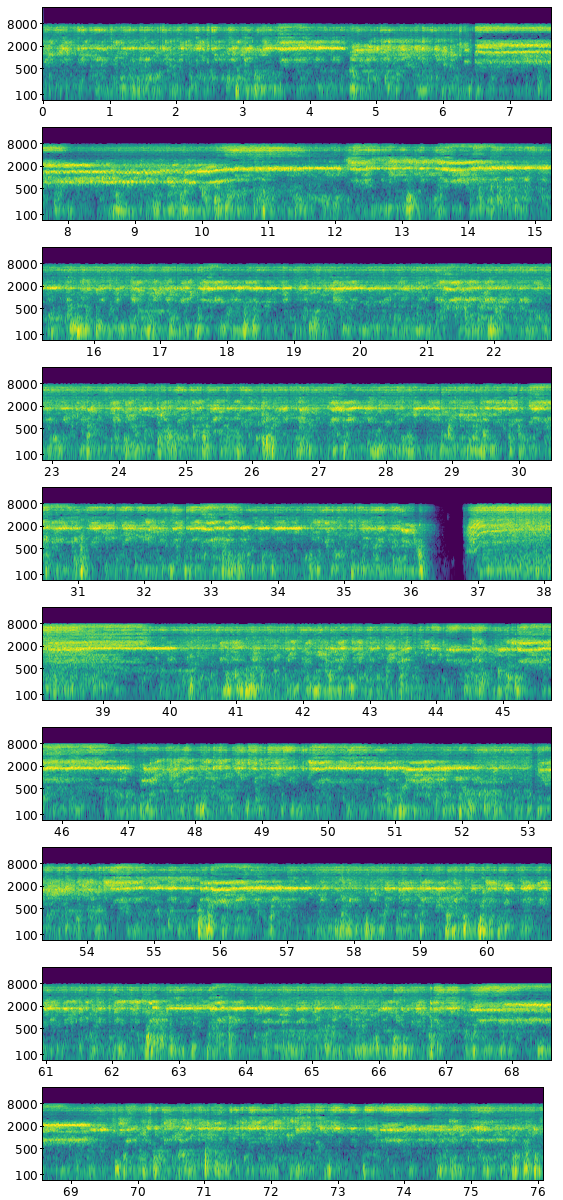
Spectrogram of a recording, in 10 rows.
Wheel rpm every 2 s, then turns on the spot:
230, 230, 230, 180, 170, 220, 230, 230, 230, 230, 230, 230, 240, 230, 230, 230, 230, 210, 120, 230, 230, 230, 230, 230, 230, 230, 230, 230, 230, 230, 230, 230, 230, 230, 210, 230, 230, 230.
none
